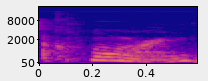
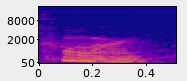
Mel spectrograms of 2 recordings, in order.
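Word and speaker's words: Quorn: Now, one of my very favorite companies, Q-U-O-R-N, it looks like Q-O-R-N, but it's corn, pronounced corn.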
